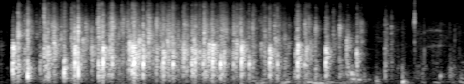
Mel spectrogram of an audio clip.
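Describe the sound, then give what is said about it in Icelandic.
Audience applause for a poet at a reading event: a loud burst of many hands clapping that holds steady, then thins to a few scattered claps before dying away near the end. “við skulum gefa henni gott klapp”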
